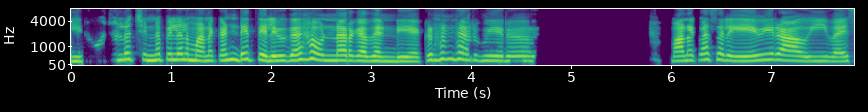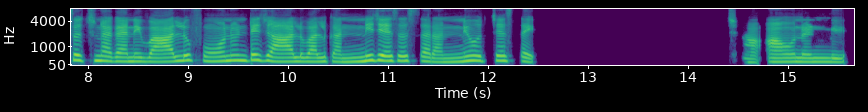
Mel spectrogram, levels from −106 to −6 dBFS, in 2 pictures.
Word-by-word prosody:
ఈ - - 0
రోజుల్లో 285 +4 -3
చిన్న 280 -1 +2
పిల్లలు 305 -1 +3
మనకంటే 275 +5 +3
తెలివిగానె 275 +5 +5
ఉన్నారు 270 0 +4
కదండీ! 230 -2 +3
ఎక్కడున్నారు 295 +4 0
మీరు? 245 -1 0 1.6
మనకసలు 275 +3 +2 0.2
ఏమి 270 +5 +3
రావు. 255 -3 +6 0.2
ఈ - - -2
వయసు 225 +4 0
వచ్చిన 260 0 -7
గాని! 215 0 -4
వాళ్ళు 210 +6 -3
ఫోన్ 235 0 -7
ఉంటే 275 +2 -3
చాలు. 210 -2 -3
వాళ్ళకన్నీ 205 +3 -5
చేసేస్తారు! 245 -4 -5
అన్నీ 200 +5 -7
వచ్చేస్తాయి! 250 -4 -8 2.0
చా 180 - -14 0.2
అవునండి. 195 -1 -7
250 Hz, 105 wpm, -22 LUFS, 220-275 Hz, 2.0 s, రావు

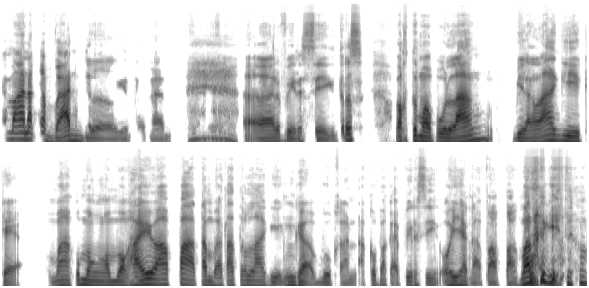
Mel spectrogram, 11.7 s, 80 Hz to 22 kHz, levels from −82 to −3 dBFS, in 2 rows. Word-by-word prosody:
emang 180 0 +4
anaknya - - -2
bandel 110 -6 0
gitu 90 - -16
kan, 90 0 -11 0.8
heeh, 105 +1 0
piercing 95 -1 -4
terus - - 0 0.3
waktu 145 - +1
mau 125 -2 +4
pulang 130 +9 +4 0.2
bilang 110 0 +1
lagi 140 -5 +2
kayak, - - -5 0.3
"Ma 130 +3 -2
aku 140 - -3
mau 130 -2 +1
ngomong," 115 -1 0
"hayo 135 +6 +5
apa 145 -1 +2
tambah 115 -3 -3
tato 125 +1 -4
lagi," 120 -4 -4
"nggak 115 0 -1
bukan 95 -2 -9
aku - - -10
pakai - - -9
piercing," 115 -2 -7
"oh 120 - -2
ya 120 0 +1
nggak 90 -4 -10
apa-apa" 95 0 -4
malah 170 - +9
gitu. 180 -1 +1
115 Hz, 175 wpm, -23 LUFS, 105-135 Hz, 0.8 s, malah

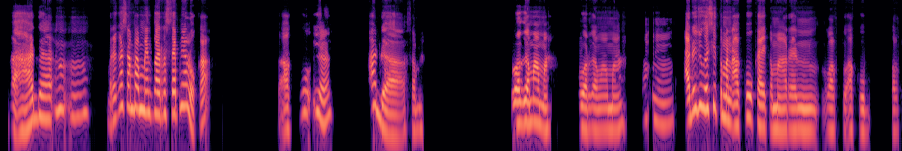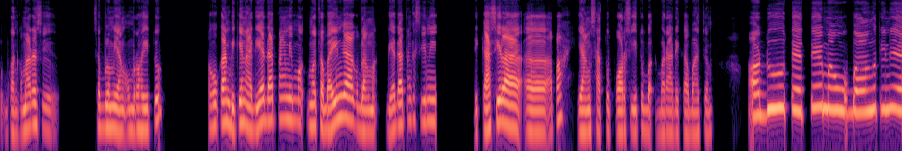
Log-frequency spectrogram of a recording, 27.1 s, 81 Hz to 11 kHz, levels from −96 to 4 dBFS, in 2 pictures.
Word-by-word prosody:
Enggak 175 - -1 0.2
ada. 240 -1 0
Heeh. 260 -5 -5 0.3
Mereka 220 - -2
sampai 335 -1 +5
minta 285 -2 +4
resepnya 275 +5 +3
loh - - +1
Kak - - -1 1.0
ke - - -14
aku. 205 - -19 0.2
Iya, 230 -3 0 0.6
ada 135 - +1
sama. 160 0 -10 1.3
Keluarga 200 +1 +4
mamah 190 -6 +2 0.4
keluarga 170 -2 -2
mamah, 165 +1 -4 0.5
hmm. 195 -2 -9 0.2
Ada 300 - +4
juga 330 -2 +5
sih 345 +2 -1
teman 245 -4 +3
aku 240 +7 +1
kayak 185 -6 +1
kemarin 160 -1 -1
waktu 165 0 -8
aku, 155 -1 -7 0.3
bukan 155 -1 -12 0.2
bukan 150 0 -8
kemarin 170 +5 0
sih, 165 -5 -11 0.5
sebelum 175 0 -2
yang 165 -2 +1
umroh 160 +1 -3
itu. 165 +8 -2 0.7
Aku 180 +2 -3
kan 205 +1 +3
bikin, 190 +5 +1
nah - - +1
dia 175 +6 +2
datang 225 +1 -1
nih, 225 - 0
ma 215 - -3
"Mau 185 0 -1
cobain 175 +3 +2
enggak?" 235 -4 +3
Aku - - -8
bilang 155 -1 -1
ma - - -25
dia 155 0 -4
datang 195 +3 0
ke - - -10
sini 215 0 -4 0.6
dikasihlah, 175 +3 +4
eee, 150 -1 +1
apa, 225 +3 -3 0.2
yang 155 0 0
1 155 +1 -8
porsi 150 +1 -3
itu 165 - -10
be 150 - -3
beraneka 145 0 -7
macam, 145 +1 -9 0.6
"Aduh 315 +6 +6
teteh 315 +2 +1
mau 315 -2 +4
banget 295 +2 +3
ini, 320 +1 +2
185 Hz, 155 wpm, -21 LUFS, 160-250 Hz, 1.3 s, Aduh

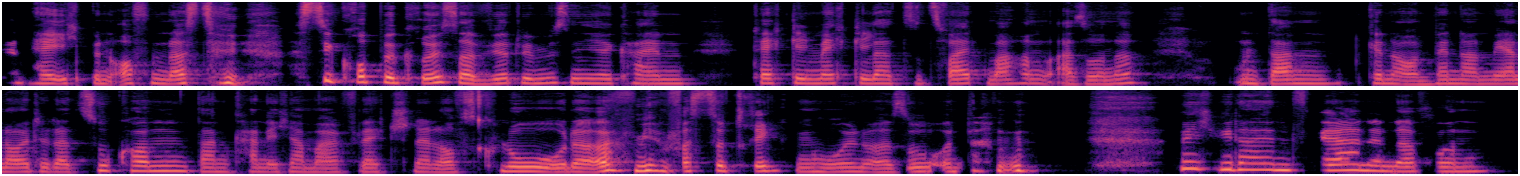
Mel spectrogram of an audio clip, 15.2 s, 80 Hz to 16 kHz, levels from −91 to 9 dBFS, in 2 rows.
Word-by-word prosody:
„Hey, 185 -1 +2
ich 185 +1 -5
bin 180 -2 -3
offen, 190 0 -3
dass 190 +2 +2
die 220 +2 +2 0.3
dass - - +3
die 315 - +5
Gruppe 250 -4 +5
größer 195 -3 +3
wird.“ 195 +2 -1
Wir 195 - +2
müssen 200 0 -2
hier 190 -1 -2
keinen 185 -1 -5 0.2
Techtelmechtel 195 -1 -1
da 185 -1 -1
zu 180 -1 -12
zweit 185 +1 -2
machen, 180 +2 -4
also 170 0 -4
ne? 200 +4 -5 0.4
Und 185 -1 -5
dann 180 +1 -1
genau, 180 -5 -2
und 155 +2 -6
wenn 180 0 -3
dann 170 -1 -4
mehr 175 0 -1
Leute 175 +1 -1
dazukommen, 210 +4 0
dann 175 -2 -5
kann 175 +1 -8
ich 170 +1 -6
ja 175 - -4
mal 165 -1 -5
vielleicht 170 0 -7
schnell 170 -3 -6
aufs 155 0 -2
Klo, 190 -2 +5
oder 170 +7 +5
mir 215 -1 +5
was 195 0 0
zu 220 - +3
trinken 205 -4 -1
holen, 180 +1 -2
oder 160 -1 -2
so 175 +3 -1
und 180 0 -4
dann 210 +1 -1 0.7
mich 310 -1 +3
wieder 275 -1 +4
entfernen 245 -3 +3
davon. 190 0 -2
190 Hz, 215 wpm, -23 LUFS, 175-205 Hz, 0.7 s, die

